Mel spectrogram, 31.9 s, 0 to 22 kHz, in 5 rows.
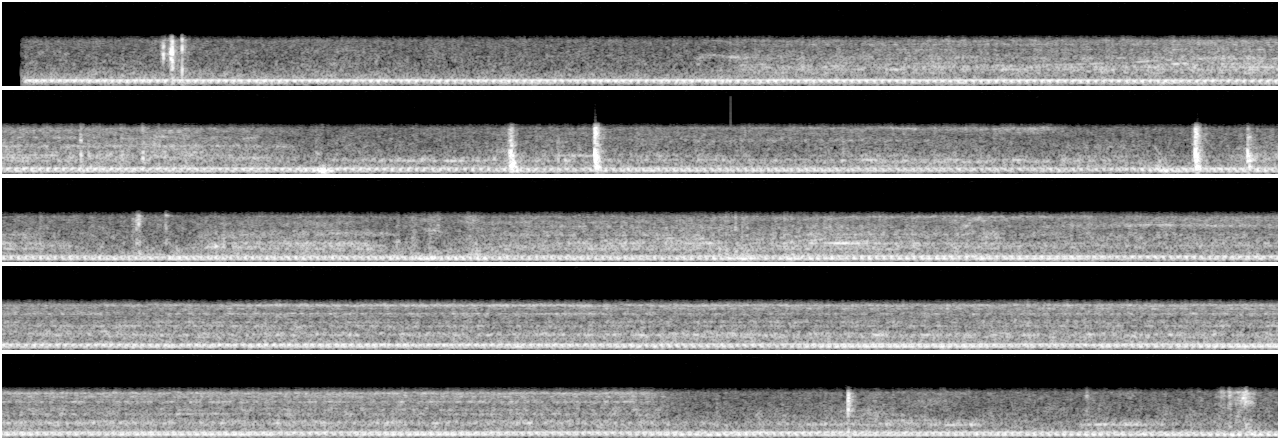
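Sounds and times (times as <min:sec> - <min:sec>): low hum of running car: 0:00.1 - 0:31.9
sharp clicks: 0:00.8 - 0:01.0
power steering hissing: 0:03.5 - 0:29.0.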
